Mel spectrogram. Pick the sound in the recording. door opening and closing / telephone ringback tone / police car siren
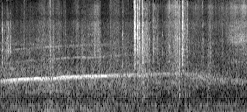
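police car siren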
